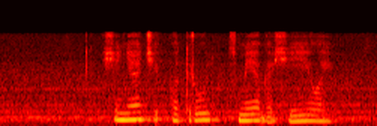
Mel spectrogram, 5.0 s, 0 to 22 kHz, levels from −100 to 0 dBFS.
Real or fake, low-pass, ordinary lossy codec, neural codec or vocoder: real; none; none; none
